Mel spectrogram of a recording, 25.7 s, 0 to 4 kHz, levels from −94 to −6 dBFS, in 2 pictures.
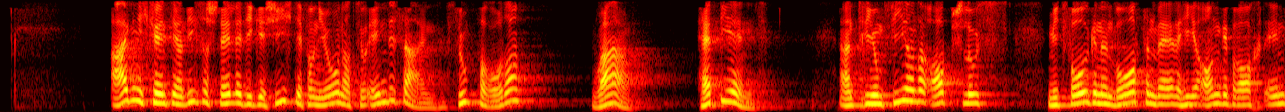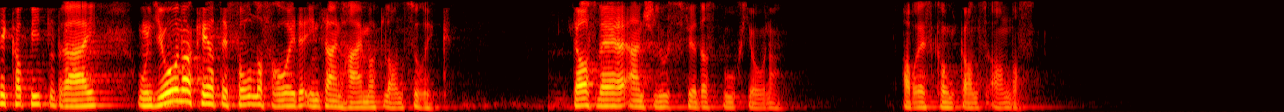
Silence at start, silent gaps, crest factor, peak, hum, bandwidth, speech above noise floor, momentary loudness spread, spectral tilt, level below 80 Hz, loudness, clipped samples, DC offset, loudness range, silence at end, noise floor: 1.1 s; none; 22 dB; -14 dBFS; none; 4 kHz; over 56 dB; 17 LU; -6 dB/octave; -70 dBFS; -34 LUFS; under 0.1%; under 0.1%; 15 LU; 2.65 s; under -90 dBFS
